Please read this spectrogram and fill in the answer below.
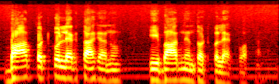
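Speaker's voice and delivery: a hushed, broken plea to be let go; retold tearful plea. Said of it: "ఏడుస్తూ అన్నాడు".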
